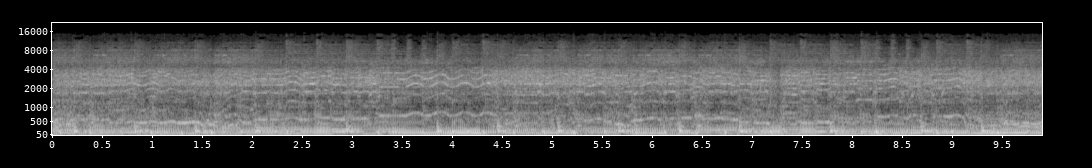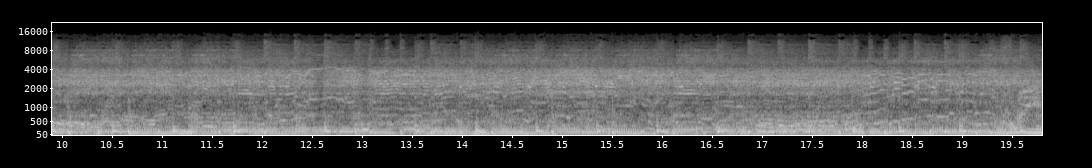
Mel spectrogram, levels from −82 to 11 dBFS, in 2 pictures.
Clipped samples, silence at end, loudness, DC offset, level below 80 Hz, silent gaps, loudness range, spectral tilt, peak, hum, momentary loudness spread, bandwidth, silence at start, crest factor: under 0.1%; 0 s; -12 LUFS; under 0.1%; -24 dBFS; none; 1 LU; -4.5 dB/octave; 0 dBFS; none; 1 LU; 14.5 kHz; 0 s; 12 dB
